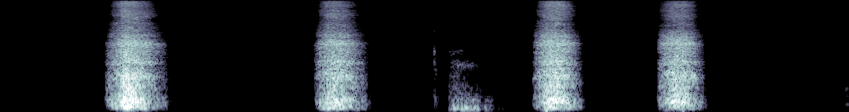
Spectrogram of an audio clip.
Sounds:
Sniff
